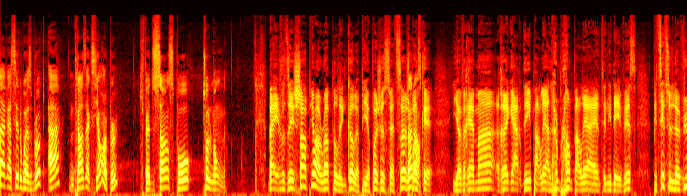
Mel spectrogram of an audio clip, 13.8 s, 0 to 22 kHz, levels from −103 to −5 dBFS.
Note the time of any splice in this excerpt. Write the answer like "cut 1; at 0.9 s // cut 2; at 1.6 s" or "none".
cut 1; at 1.2 s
